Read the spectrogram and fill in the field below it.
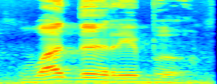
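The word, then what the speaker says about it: وَاضْرِبْ: So when waw and idrib will come together, we do not pronounce this alif in the middle. It becomes hamzatul wasal, which means don't pronounce. So you combine waw with dad, wadrib.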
